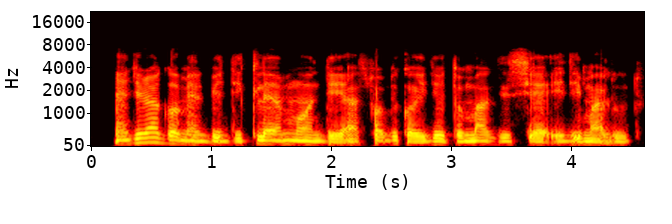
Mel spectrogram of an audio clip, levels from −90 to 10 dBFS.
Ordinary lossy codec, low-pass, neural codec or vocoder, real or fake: none; 7.2 kHz; vocoder, 44.1 kHz, 128 mel bands, Pupu-Vocoder; fake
